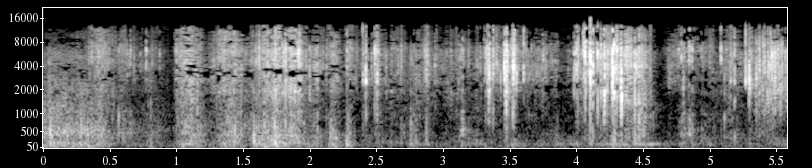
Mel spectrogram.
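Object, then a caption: Pile of soap shavings. Fingertips with painted nails press and crush a pile of thin, brittle, dry pink soap flakes and curls. Dense, bright crunching and crackling comes in repeated bursts, with almost no low end, and the bursts grow louder toward the end.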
